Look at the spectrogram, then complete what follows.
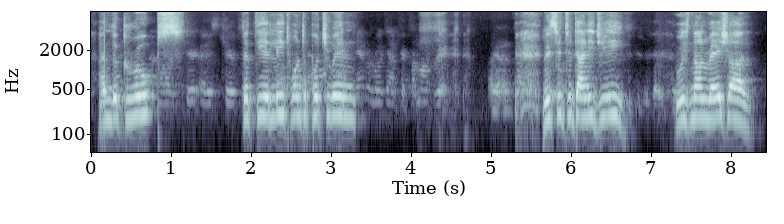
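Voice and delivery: put-on speechifying voice, drawn out; mock preaching. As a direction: preach grandly to a friend. Mock sermon of advice.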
